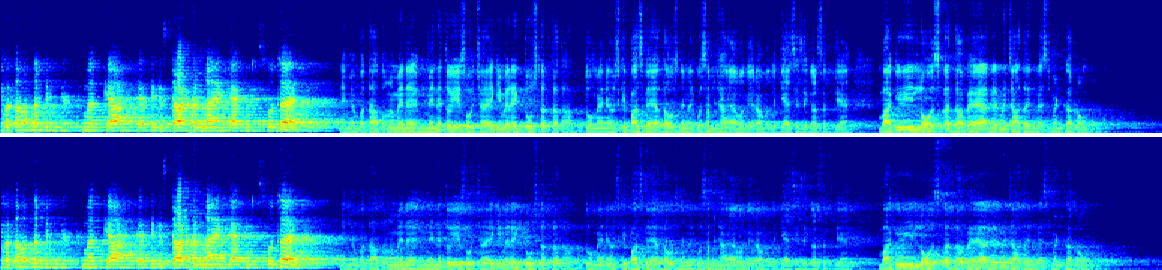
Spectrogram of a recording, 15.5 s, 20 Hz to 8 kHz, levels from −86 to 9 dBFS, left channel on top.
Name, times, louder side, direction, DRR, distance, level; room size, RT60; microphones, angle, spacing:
voice 1, 0.0-4.0, left 1 dB, 5° right, 2 dB, 2.2 m, -21 dB
voice 2, 4.5-11.3 11.7-14.6, left 1 dB, 60° left, 4 dB, 2.0 m, -31 dB
30.0 x 16.0 x 9.6 m, 2.4 s
head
